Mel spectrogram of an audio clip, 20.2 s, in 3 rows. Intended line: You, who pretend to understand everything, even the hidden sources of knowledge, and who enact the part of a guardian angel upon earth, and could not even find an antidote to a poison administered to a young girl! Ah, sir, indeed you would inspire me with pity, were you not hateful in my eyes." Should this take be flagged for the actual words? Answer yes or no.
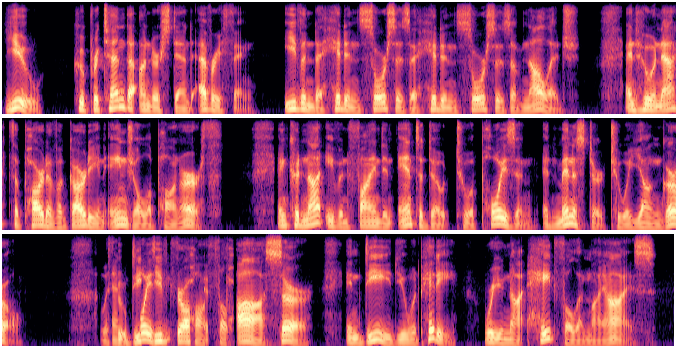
yes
